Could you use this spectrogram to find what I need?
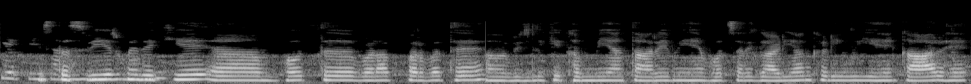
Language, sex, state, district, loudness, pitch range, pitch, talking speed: Hindi, female, Uttarakhand, Tehri Garhwal, -16 LUFS, 185-205 Hz, 190 Hz, 155 wpm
